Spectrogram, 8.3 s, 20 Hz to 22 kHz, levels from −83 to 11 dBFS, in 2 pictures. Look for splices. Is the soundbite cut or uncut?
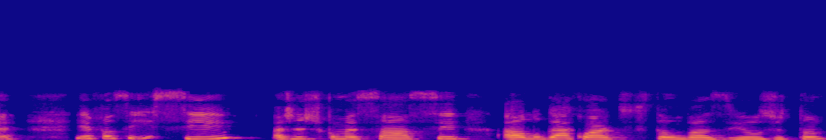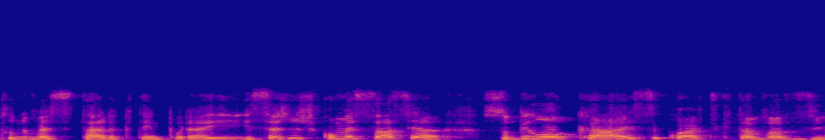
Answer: cut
